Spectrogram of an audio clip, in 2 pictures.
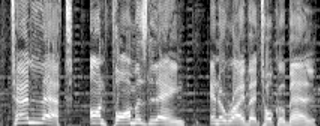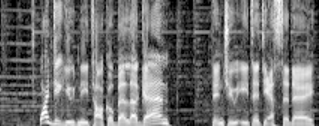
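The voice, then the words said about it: Put-on British accent. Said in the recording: “what is this voice you're doing? It's a British accent ... It was simply not a British accent.”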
